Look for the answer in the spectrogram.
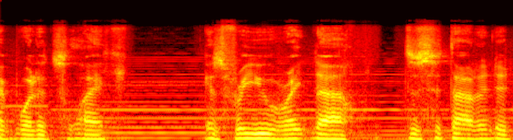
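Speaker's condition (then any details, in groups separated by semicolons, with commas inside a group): ALS; uses wheelchair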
